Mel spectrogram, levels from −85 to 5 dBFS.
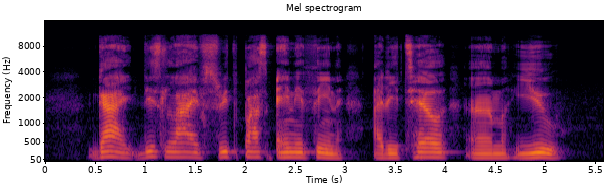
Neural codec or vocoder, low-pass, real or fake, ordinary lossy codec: none; 10.8 kHz; real; none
